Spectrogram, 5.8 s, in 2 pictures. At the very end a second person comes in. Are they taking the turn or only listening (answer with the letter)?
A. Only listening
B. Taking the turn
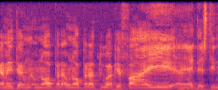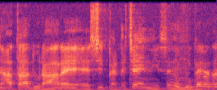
B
